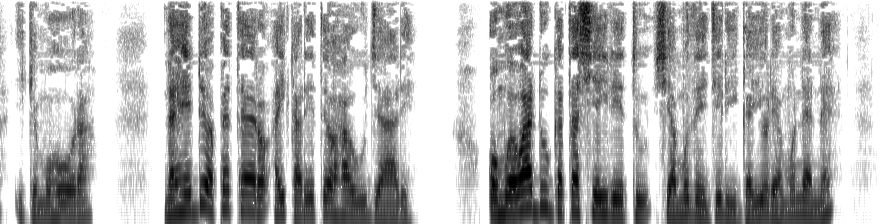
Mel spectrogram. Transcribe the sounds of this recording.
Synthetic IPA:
ikemoɦoːɾa | naheːdeɔpɛtɛɾɔʔaikaɾetɛɔɦauːd͡ʑaːɾe | omwɛwaduːɡataɕjaiɾeːtuɕjamoðeːd͡ʑeɾiɡaioɾeamonɛnɛ

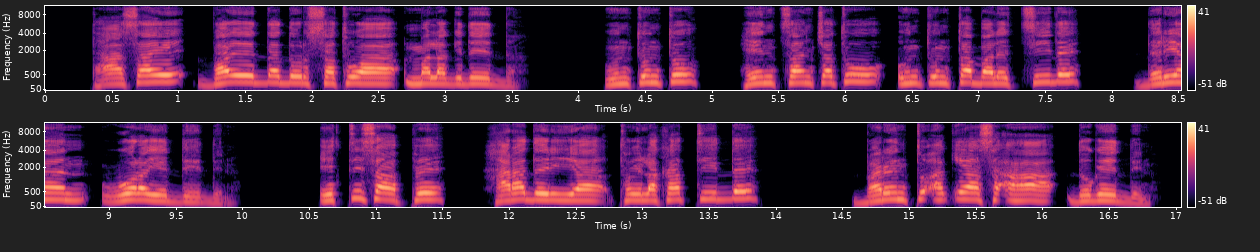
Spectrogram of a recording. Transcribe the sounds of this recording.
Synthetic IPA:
t̪aːsɐjbɐje̞ːd̪ːɐd̪ɔɾsɐt̪ʊwaːmɐlɐɡɪd̪e̞ːd̪ːɐ | ʔʊnt̪ːʊnt̪ːʊ | hɛnt͡sːɐnt͡ʃːɐt̪uːʊnt̪ːʊnt̪ːɐbɐlɛt͡sːiːd̪ɛ | d̪ɛɾɪjaːnwɔɾɐjɛd̪ːe̞ːd̪ːɪnɔ | ʔɪt̪ːɪsaːpːɛ | hɐɾɐd̪ɛɾɪjaːt̪ɔjlɐkɐt̪ːiːd̪ːɛ | bɐɾɛnt̪ːʊɐkʼːɪjaːsɐʔaːd̪ɔɡe̞ːd̪ːɪnɔ̥

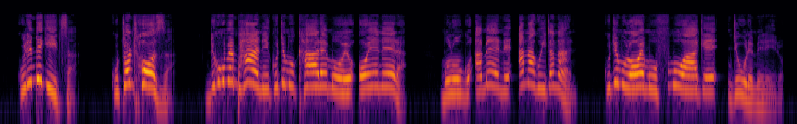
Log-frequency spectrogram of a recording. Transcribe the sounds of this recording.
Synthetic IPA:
kulimbik̬it͡sʰa̰ | kutɔntʰɔza̰ | ndikukupɛmpʰanik̬utimukʰalɛmɔjɔʔɔjɛnɛːɾa̰ | muluŋɡuʔamɛnɛanakuit̬ana̰ni | kutimulɔwɛmufumuwak̬ɛndiulɛmɛ̰ɾɛ̰ːɾɔ̰

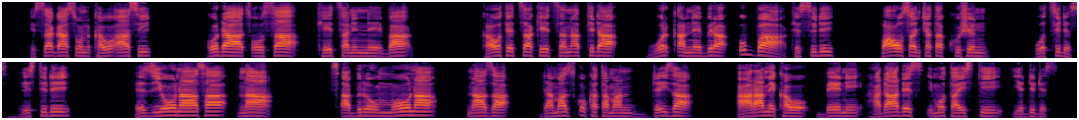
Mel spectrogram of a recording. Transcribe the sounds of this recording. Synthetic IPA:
ʔɪsːɐɡaːsɔnkɐwɔʔaːsɪ | ɡɔd̪aːt͡sʼo̞ːsːaː | ke̞ːt͡sːɐnɪnːɛbɐ | kɐwɔt̪ɛt͡sːɐke̞ːt͡sːɐnɐt̪ːɪd̪ɐ | wɔɾkʼːɐnːɛbɪɾɐʊbːaːkɛsːɪd̪ɪ | bɐo̞ːsɐnt͡ʃːɐt̪ɐkʰʊʃɛn | wɔt͡sːɪd̪ɛshɪst̪ːɪd̪ɪ | hɛzɪjoːnaːsɐnaː | t͡sʼɐbɪɾomoːnɐ | naːzɐ | d̪ɐmɐskʼɔkɐt̪ɐmɐnd̪ɛʔɪzɐ | ʔaːɾaːmɛkɐwɔbe̞ːnɪhɐd̪aːd̪ɛsɪmɔt̪ɐɪst̪ːɪjɛd̪ːɪd̪ɛs

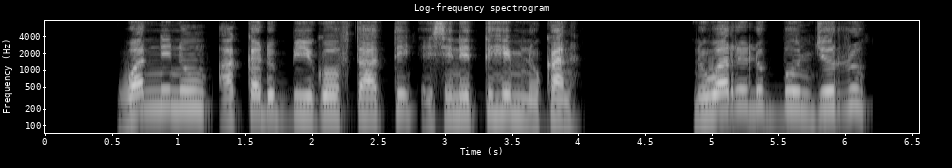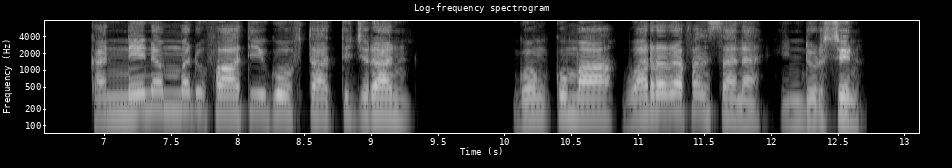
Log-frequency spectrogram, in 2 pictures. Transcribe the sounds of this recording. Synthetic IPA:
wɐnːɪnuːɐkːɐd̪ʊbːiːɡoːft̪aːt̪ːɪɪsɪnɪt̪ːɪɦɪmnʊkɐnɐ | nʊwɐrːɪlʊbːuːnd͡ʒɪrːʊ | kɐnːe̞ːnɐmːɐᶑʊfaːt̪iːɡoːft̪aːt̪ːɪd͡ʒɪɾaːnːʊ | ɡɔŋkʊmaːwɐrːɐɾɐfɐnsɐnɐhɪnd̪ʊɾsɪnʊ̥

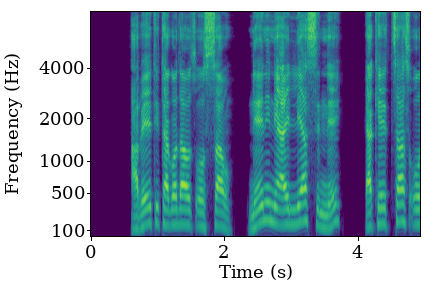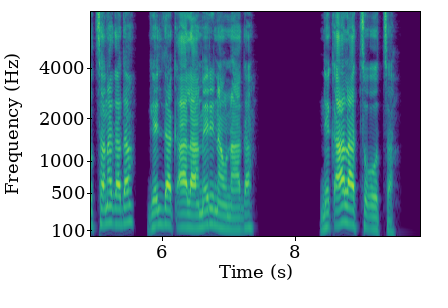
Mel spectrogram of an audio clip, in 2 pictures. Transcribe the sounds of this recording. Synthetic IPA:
ʔɐ̰be̞ːt̪ɪt̪ɐɡɔd̪ɐwt͡sʼo̞ːsːɐw | ne̞ːnɪnɛɐjlːɪjaːsːɪnːɛ | ʔjɐke̞ːt͡sːaːso̞ːt͡sːɐnɐɡɐd̪ɐ | ɡɛlɪd̪ɐkʼaːlaːmɛɾɪnɐwnaːɡɐ | nɛkʼaːlaːt͡sːɔoːt͡sːɐ̰

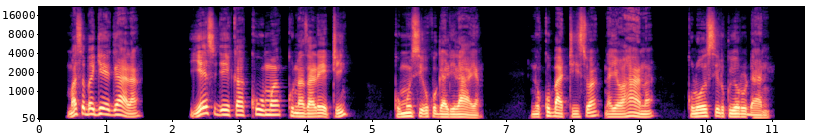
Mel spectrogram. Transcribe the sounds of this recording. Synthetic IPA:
masɔbaɡɛɡala | jɛsuɟaikakumakunazalɛti | kumusiukuɡalilaja̰ | nukubatiswanajɔɦana | kulɔsilukujɔludani

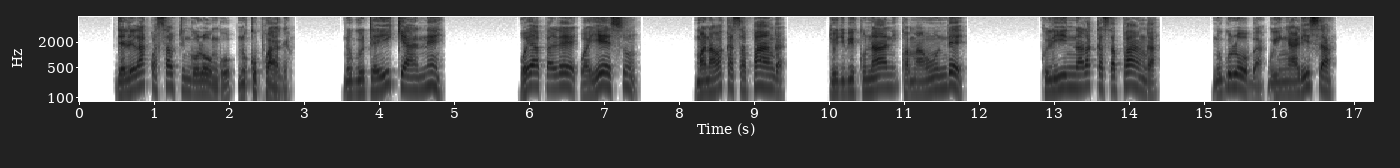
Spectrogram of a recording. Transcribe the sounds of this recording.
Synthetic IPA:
ɟɛlɛlakwasautiŋɡɔlɔŋɡunukupwa̰ɡa | nuɡutɛikianɛ | wɛjapalɛwajɛsu | mwanawakasapaŋɡa | ɟɔɟubikunanikwamaundɛ | kwilihːnnalakasapaŋɡa | nuɡulɔbaɡuiŋalisa

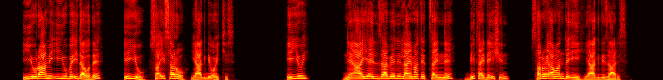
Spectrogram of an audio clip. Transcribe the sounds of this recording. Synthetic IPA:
ʔɪjuːɾaːmɪʔɪjʊbɛʔɪd̪ɐwɔd̪ɛ | ɪjːʊsɐʔɪsɐɾɔjaːɡɪd̪ɪɔjt͡ʃːɪs | ʔɪjːʊj | nɛaːjːɛɪlɪzaːbeːlɪlɐjmɐt̪ɛt͡sːɐjnːɛ | bɪt̪ɐjd̪ɛʔɪʃɪn | sɐɾɔjɐwɐnd̪ɛʔijaːɡɪd̪ɪza̰ːɾɪ̰s

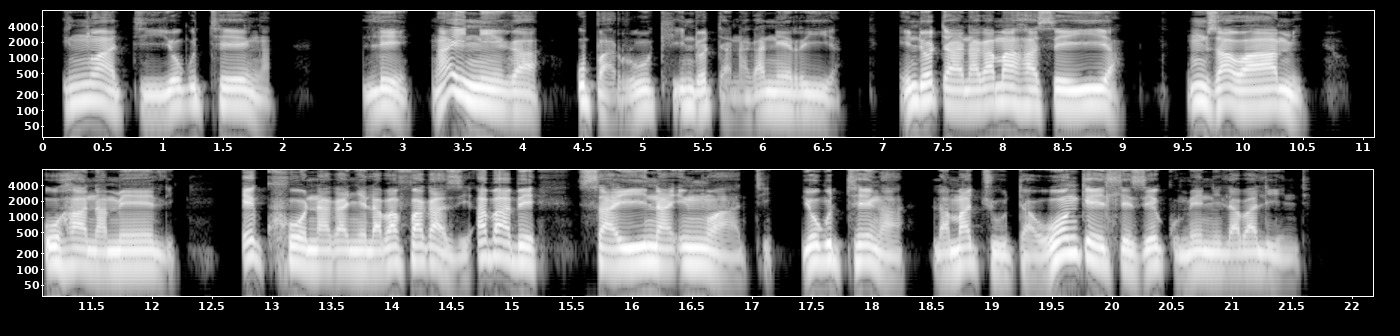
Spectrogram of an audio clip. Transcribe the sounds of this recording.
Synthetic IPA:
iŋ͡ǀwad̥ʱijoɣutʰɛŋa̰ | lɛ | ŋajiniɣa | ub̥ʱa̰rukʰiːndʱɔd̥ʱanaɣaneriːja̰ | indʱɔd̥ʱanaɣamaɦasejija | um̩zawami | uɦanameli | ɛkʰɔnaɣaɲɛlaβafaɣaziʔaβaβɛ | sajinaʔiŋ͡ǀwad̥ʱi | joɣutʰɛŋa | lamad̥ʒ̥ʱud̥ʱawɔŋkʼɛɬɛzeɡ̥ʱumenilaβaliːndʱi

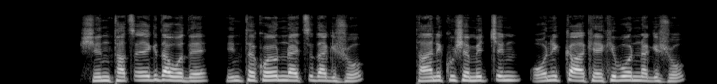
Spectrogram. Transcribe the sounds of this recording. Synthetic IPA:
ʃɪnt̪ɐt͡sʼe̞ːɡɪd̪ɐwɔd̪ɛhɪnt̪ːɛkɔjɔnːɐɛt͡sʼːɪd̪ɐɡɪʃɔ | t̪aːnɪkʊʃɛmɪt͡ʃʼːɪnʔo̞ːnɪkːɐːke̞ːkɪbɔnːɐɡɪʃɔ

